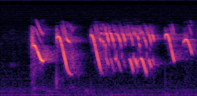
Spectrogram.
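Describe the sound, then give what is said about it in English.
A water-filled bird whistle makes bright, fluttering chirps: a few short warbled bursts, then a longer rippling trill and more quick chirps, fairly soft and with no other sound. “We have a bird whistle at studio.”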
